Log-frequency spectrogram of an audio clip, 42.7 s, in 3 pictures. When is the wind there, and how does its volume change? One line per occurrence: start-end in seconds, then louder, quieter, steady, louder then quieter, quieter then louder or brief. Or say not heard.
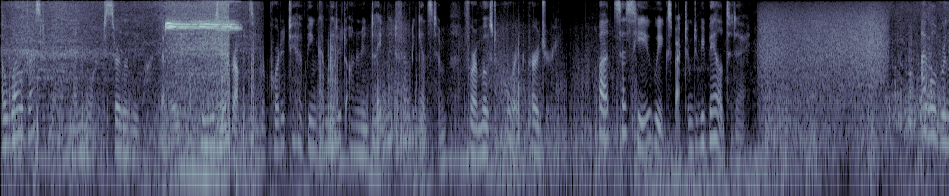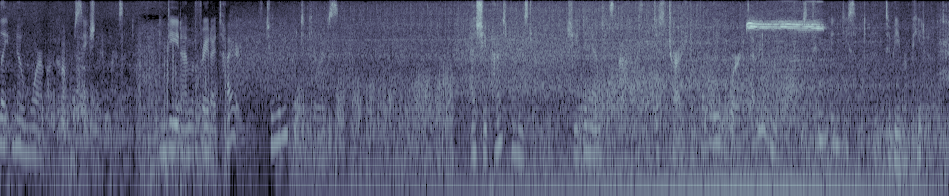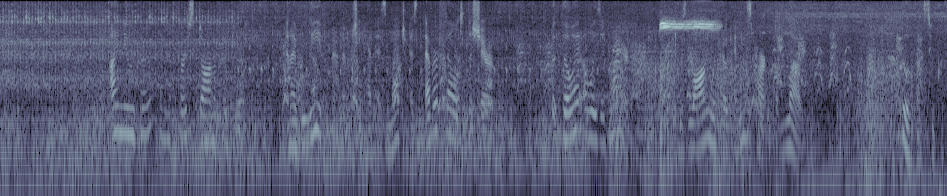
0.0-42.6 steady.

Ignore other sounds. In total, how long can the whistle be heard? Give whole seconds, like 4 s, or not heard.
3 s.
